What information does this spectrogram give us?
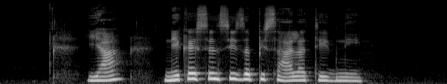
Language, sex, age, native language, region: Slovenian, female, 50-59, Slovenian, Central Slovenia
